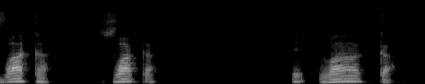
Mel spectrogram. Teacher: entonces Vamos a continuar tenemos la v la v se pronuncia pronuncia como una B vibrada y con un ligero soplido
